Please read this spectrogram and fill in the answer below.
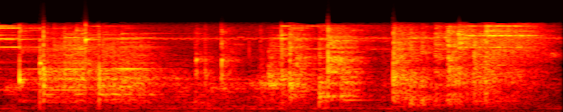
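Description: Metal forks and spoons clattering and clinking, a run of sharp knocks with a ringing after each, spread across the few seconds.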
